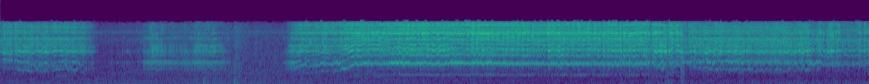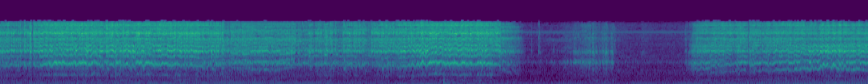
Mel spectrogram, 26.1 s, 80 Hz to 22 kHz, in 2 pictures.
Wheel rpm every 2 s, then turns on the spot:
80, 20, 80, 130, 130, 130, 120, 120, 130, 120, 50, 20, 90.
0-4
